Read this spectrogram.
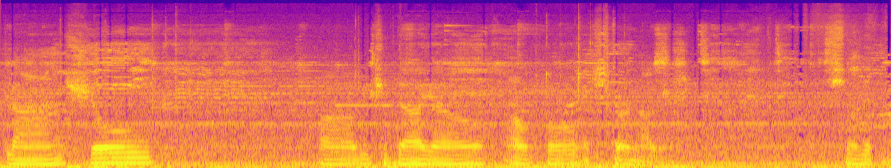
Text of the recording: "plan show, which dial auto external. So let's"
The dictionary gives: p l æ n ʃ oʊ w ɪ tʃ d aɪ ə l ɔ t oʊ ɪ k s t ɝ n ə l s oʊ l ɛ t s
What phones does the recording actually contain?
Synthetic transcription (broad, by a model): p l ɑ n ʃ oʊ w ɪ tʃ d aɪ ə w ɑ t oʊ ɪ k s t ɝ n ə l s oʊ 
